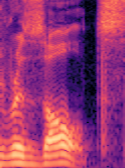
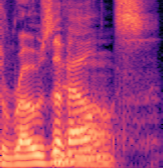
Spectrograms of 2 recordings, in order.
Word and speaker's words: RSVLTS: at laughing place so is that how you pronounce it it's cuz it's like rsvlts or something yeah it's without the vowels I thought it was results it's Roosevelts so so that happens to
